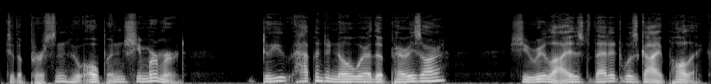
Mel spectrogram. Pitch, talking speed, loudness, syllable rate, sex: 115 Hz, 195 wpm, -17 LUFS, 6.2 syllables/s, male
